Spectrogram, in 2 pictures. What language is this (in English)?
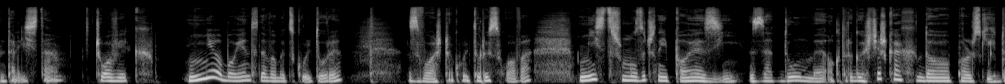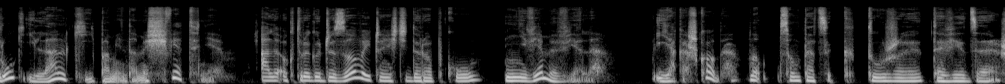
Polish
